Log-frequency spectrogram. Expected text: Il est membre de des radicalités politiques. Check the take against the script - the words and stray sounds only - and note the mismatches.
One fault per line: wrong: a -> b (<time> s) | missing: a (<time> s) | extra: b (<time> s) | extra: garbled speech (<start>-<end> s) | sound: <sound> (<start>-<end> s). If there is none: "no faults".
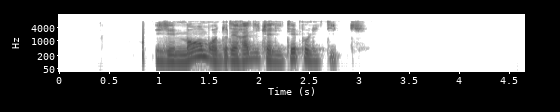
no faults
